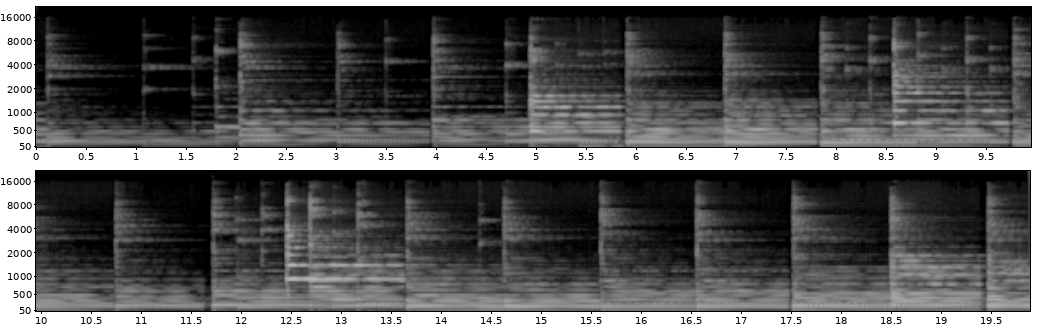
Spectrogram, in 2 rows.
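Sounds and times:
electric piano playing B flat to C: 0:00.0 - 0:19.8.

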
